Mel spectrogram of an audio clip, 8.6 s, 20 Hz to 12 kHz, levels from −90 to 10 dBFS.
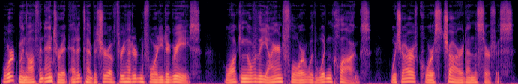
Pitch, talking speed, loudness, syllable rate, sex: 105 Hz, 200 wpm, -17 LUFS, 6.2 syllables/s, male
